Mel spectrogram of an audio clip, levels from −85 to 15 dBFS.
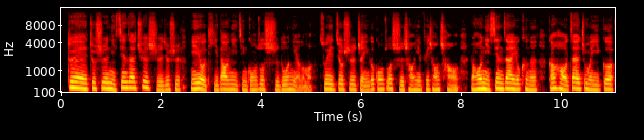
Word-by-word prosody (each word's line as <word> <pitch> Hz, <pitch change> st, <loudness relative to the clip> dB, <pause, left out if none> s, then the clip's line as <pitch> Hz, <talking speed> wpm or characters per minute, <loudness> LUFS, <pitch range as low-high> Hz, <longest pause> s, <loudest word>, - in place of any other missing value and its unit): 对， 215 Hz, -4 st, +7 dB
就 210 Hz, +3 st, -2 dB
是 210 Hz, +1 st, +1 dB
你 195 Hz, -3 st, +3 dB
现 225 Hz, +6 st, +1 dB
在 220 Hz, -1 st, +4 dB
确 225 Hz, +2 st, -1 dB
实 155 Hz, -8 st, -6 dB
就 165 Hz, +2 st, -4 dB
是 170 Hz, 0 st, -6 dB
你 195 Hz, -2 st, 0 dB
也 -, -, +5 dB
有 190 Hz, -4 st, +6 dB
提 160 Hz, +1 st, -8 dB
到 180 Hz, 0 st, +3 dB
你 175 Hz, 0 st, -3 dB
已 -, -, -6 dB
经 155 Hz, 0 st, -7 dB
工 165 Hz, +1 st, -4 dB
作 175 Hz, 0 st, -3 dB
10 155 Hz, -1 st, -6 dB
多 165 Hz, +2 st, -2 dB
年 170 Hz, -3 st, -5 dB
了 -, -, -10 dB
嘛， -, -, -9 dB
所 185 Hz, -, -2 dB
以 180 Hz, -1 st, +1 dB
就 180 Hz, +2 st, -3 dB
是 175 Hz, 0 st, -5 dB
整 160 Hz, -1 st, -4 dB
一 145 Hz, -, -6 dB
个 175 Hz, -, -1 dB
工 180 Hz, 0 st, -2 dB
作 195 Hz, -, -1 dB
时 160 Hz, -4 st, -5 dB
长 160 Hz, +1 st, -4 dB
也 165 Hz, -1 st, -4 dB
非 170 Hz, -, -6 dB
常 170 Hz, 0 st, -3 dB
长。 80 Hz, -, -5 dB, 0.2 s
然 175 Hz, -, -1 dB
后 195 Hz, -, +7 dB
你 195 Hz, -3 st, +5 dB
现 200 Hz, +4 st, +2 dB
在 200 Hz, -2 st, +5 dB
有 180 Hz, 0 st, +1 dB
可 185 Hz, -, -4 dB
能 165 Hz, -1 st, -2 dB, 0.2 s
刚 205 Hz, +1 st, +2 dB
好 185 Hz, -5 st, +3 dB
在 200 Hz, +6 st, +3 dB
这 200 Hz, 0 st, -7 dB
么 180 Hz, -3 st, 0 dB
一 165 Hz, -1 st, -4 dB
个， 180 Hz, +1 st, +1 dB
180 Hz, 290 characters per minute, -22 LUFS, 165-200 Hz, 0.2 s, 对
